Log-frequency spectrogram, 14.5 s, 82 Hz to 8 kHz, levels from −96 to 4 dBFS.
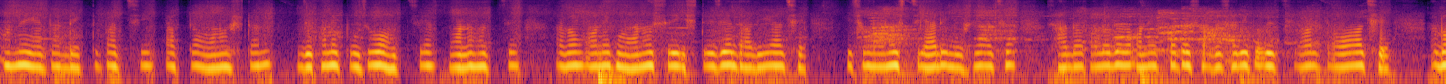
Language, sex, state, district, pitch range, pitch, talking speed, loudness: Bengali, female, West Bengal, Dakshin Dinajpur, 215-230 Hz, 225 Hz, 155 wpm, -16 LUFS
